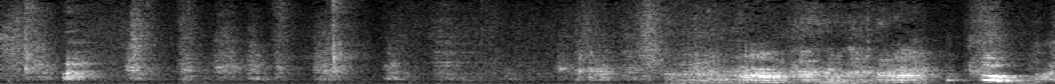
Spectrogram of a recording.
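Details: Bichon Frise, a small fluffy white dog breed, panting in quick breathy bursts for about two and a half seconds before a person's voice takes over the rest of the recording.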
